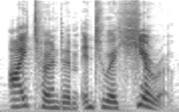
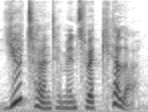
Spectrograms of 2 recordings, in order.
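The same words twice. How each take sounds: First: Loud, angry shout leaning on "I"; shouted, stress on I. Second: Loud, accusing shout leaning on "You"; shouted, stress on YOU. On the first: Researcher squares up to the scout, shouting with "I" stressed. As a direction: shout it, claiming credit with "I". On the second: Researcher accuses the scout, shouting with "You" stressed. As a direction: shout it, throwing blame with "You". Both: A narrator's reading. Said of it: "she shouted".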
